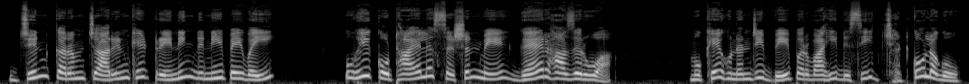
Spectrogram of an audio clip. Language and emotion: Sindhi, surprised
